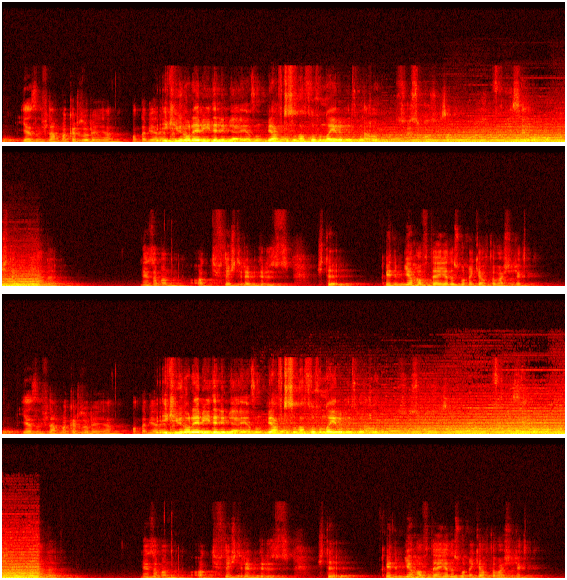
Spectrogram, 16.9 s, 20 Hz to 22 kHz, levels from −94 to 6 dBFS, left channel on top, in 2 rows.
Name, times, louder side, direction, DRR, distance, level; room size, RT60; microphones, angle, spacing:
voice 1, 0.3-3.2 5.4-7.9 8.4-9.3 10.5-13.0 13.3-13.5 14.2-16.3, left 2 dB, 75° left, 3 dB, 3.9 m, -35 dB
voice 2, 2.3-5.8 7.7-8.2, right 1 dB, 15° right, 3 dB, 1.7 m, -19 dB
sound 1, 4.0-9.0, right 2 dB, 35° right, 1.4 m, -26 dB
27.5 x 11.5 x 9.8 m, 1.0 s
head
